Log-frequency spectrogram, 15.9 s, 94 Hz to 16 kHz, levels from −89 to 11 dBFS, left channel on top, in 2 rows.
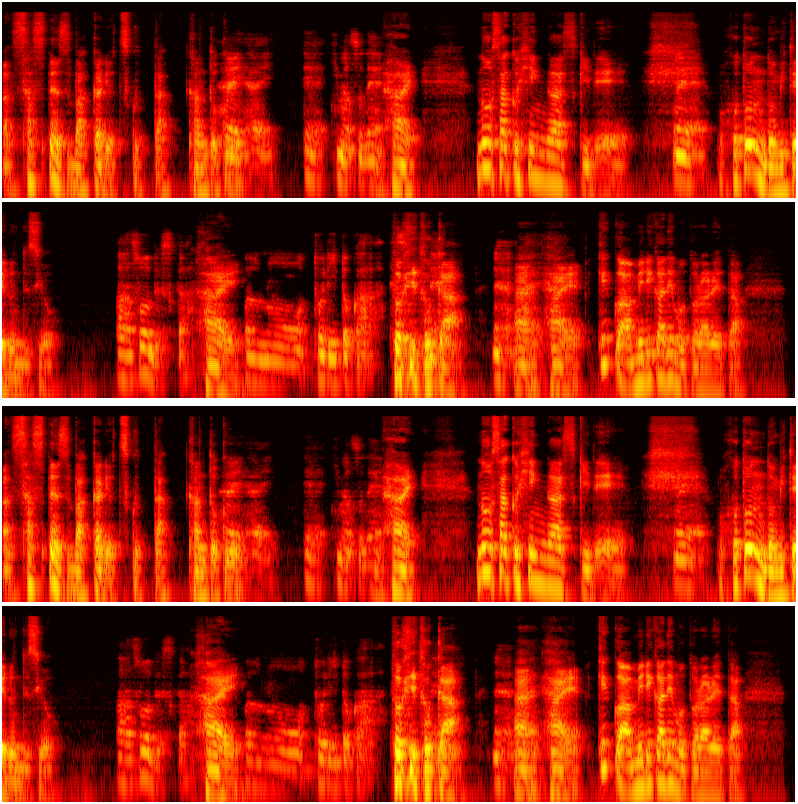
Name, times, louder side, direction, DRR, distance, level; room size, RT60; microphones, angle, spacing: voice 1, 0.0-2.4 3.7-6.8 7.3-8.4 9.9-10.4 11.8-12.5 13.1-15.5, right 3 dB, 25° right, 0.3 m, -25 dB
voice 2, 2.1-2.7 3.0-3.8 6.7-7.0 9.1-9.9 10.4-12.4 12.8-13.6, left 4 dB, 55° left, 0.5 m, -33 dB
2.5 x 2.1 x 2.4 m
head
